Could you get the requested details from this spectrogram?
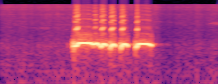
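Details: Zebra dove lure call for attracting wild zebra doves: a sustained coo breaks into quick clipped notes and ends on a longer coo, all in one phrase. Light background noise.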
